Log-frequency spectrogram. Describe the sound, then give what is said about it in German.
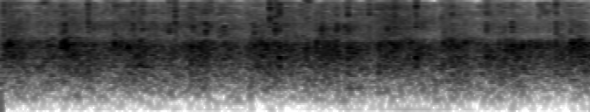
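An audience applauds the Advent decorations put together by the decoration team, a dense wash of many hands clapping at an even loudness throughout, with no break or fading. “Das ist mal einen Applaus wert.”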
